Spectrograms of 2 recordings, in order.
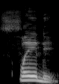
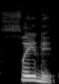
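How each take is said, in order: First: The s sound is heavy and emphatic. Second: The same.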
